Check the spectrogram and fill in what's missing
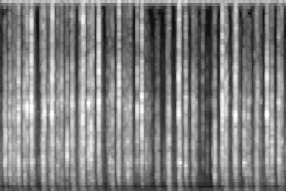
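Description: Fingertips of both hands type steadily on a full-size beige plastic Apple Extended Keyboard II with mechanical key switches. A rapid, uneven run of sharp, bright key clicks follows, each snapping off almost instantly with little low-end thump.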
